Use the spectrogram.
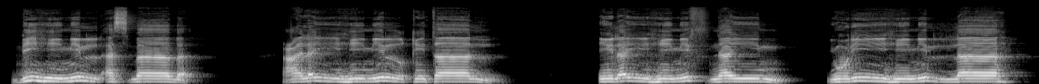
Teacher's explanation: أبو عمرو سيكسر ميم الجمع تبعا لكسر الهاء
